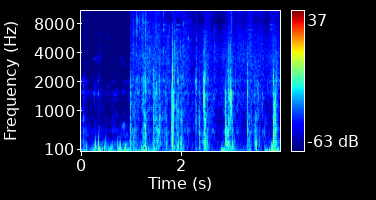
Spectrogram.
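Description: Footsteps tread on a stone path.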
